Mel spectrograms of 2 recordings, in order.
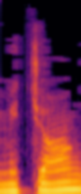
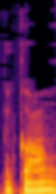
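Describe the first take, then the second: First: The middle consonant is a 'ch' sound. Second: The middle consonant is a 'k' sound. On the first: "हमने मिचोंग करके जो था वो पढ़ा था उस टाइम" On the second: "ये एक ही नाम है"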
